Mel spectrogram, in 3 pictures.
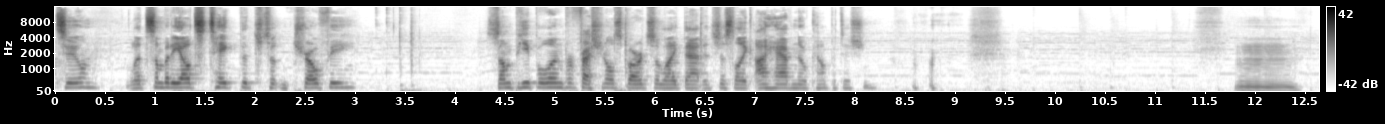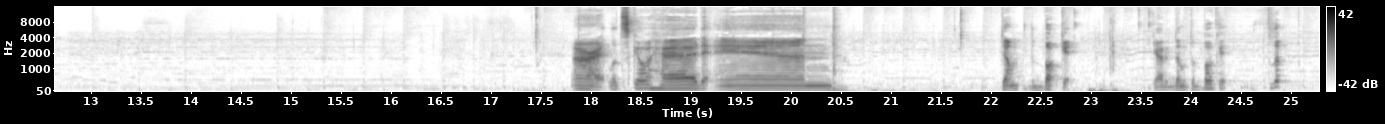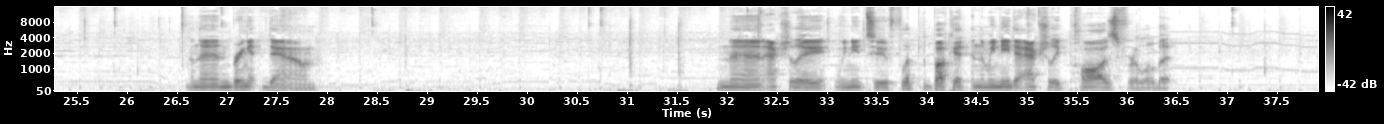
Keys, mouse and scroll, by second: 3.1 click, 3.4 space, 5.1 space, 5.7 space, 6.3 space, 20.2 KP_0, 22.8 right click, 23.2 ctrl+Tab, 23.6 right click, 24.2-25.8 drag, 26.9-28.4 drag, 30.5 click, 30.8 space, 31.4 space, 32.2 right click, 34.2 g, 35.4-37.0 drag.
